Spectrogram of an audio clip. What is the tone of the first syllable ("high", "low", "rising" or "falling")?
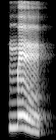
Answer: falling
